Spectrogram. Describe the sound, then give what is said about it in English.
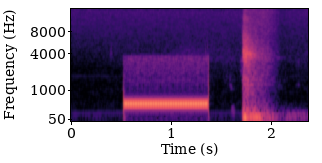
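A telephone line gives a single steady electronic tone for under a second while a call is being placed, followed after a short gap by a brief burst of noise. “Let's give him a call and see what he thinks.”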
